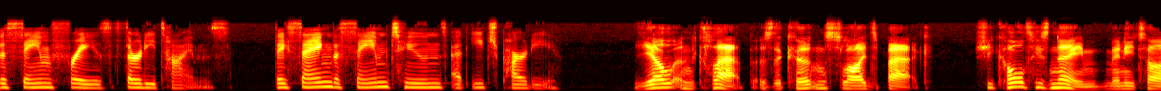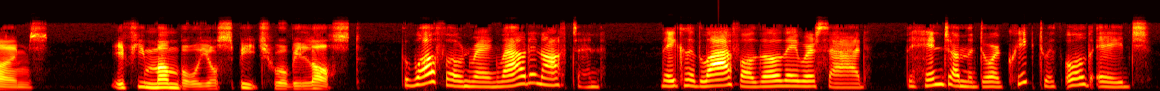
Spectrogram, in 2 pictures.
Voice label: Ideal microphone sample; Logitech G435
